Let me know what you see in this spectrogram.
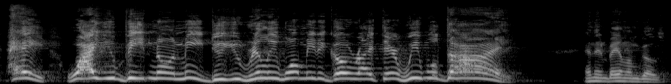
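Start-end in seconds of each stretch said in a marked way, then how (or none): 0.1-5.1 high-pitched, hammed-up protest; indignant talking donkey. Beaten donkey turns and protests to Balaam, hammed-up indignation. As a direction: play an alarmed donkey, stretching the last words out.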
